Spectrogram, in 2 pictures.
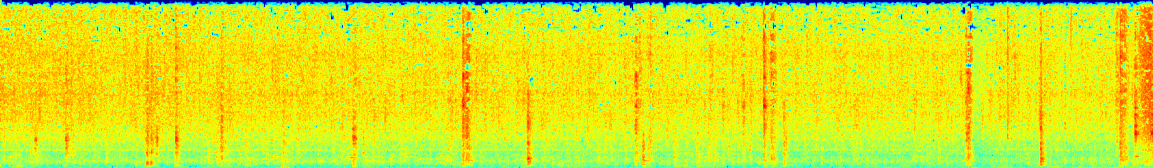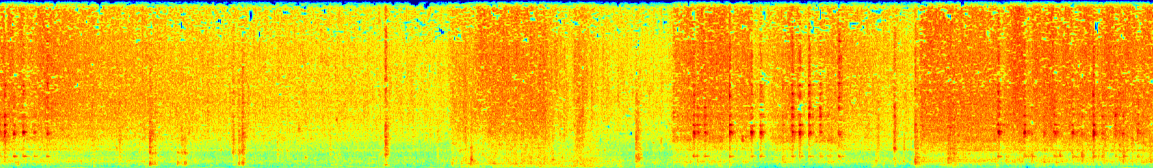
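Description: Scattered light clinks and knocks of aluminium pans and utensils. From about halfway, food starts sizzling as it fries in hot oil in an aluminium pressure cooker, and it grows louder near the end as a metal spoon clinks and scrapes while stirring it.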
